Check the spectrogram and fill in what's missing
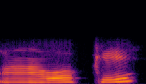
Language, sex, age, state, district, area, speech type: Malayalam, female, 45-60, Kerala, Kasaragod, rural, conversation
